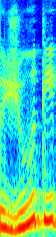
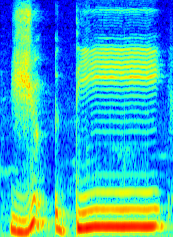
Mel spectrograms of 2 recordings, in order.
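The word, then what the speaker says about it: يُؤْتِي: یؤتی، اگر آپ اس کو یوتی پڑھتے ہیں تو ٹھیک کر لیں، اگر آپ اس کو یؤتی پڑھتے ہیں تو ٹھیک کر لیں. یہ ہے یؤتی مالہ یتزکی وما لأحد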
